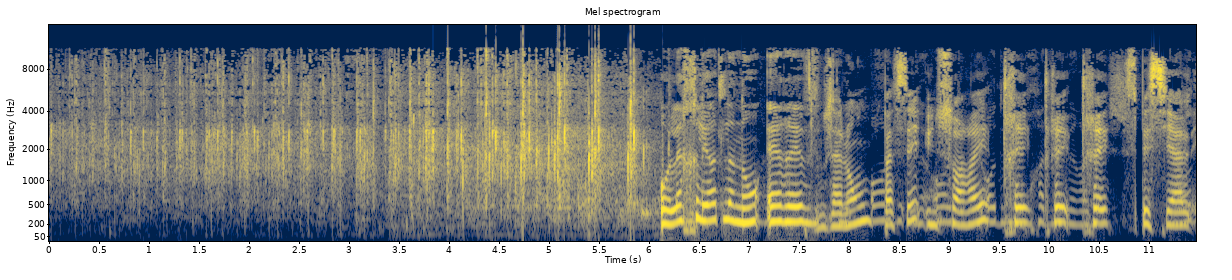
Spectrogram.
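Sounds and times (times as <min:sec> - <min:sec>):
audience applause: 0:00.0 - 0:06.1
speech: 0:06.1 - 0:11.4.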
